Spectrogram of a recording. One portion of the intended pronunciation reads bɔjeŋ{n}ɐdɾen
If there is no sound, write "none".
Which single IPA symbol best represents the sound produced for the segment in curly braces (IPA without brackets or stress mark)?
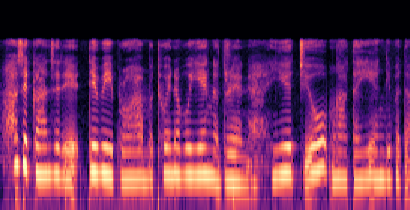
n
